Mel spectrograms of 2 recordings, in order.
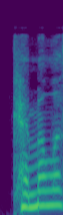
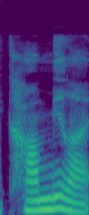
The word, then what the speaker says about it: Camila: Camila slammed after hearing the country star say Camila instead of Camila.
